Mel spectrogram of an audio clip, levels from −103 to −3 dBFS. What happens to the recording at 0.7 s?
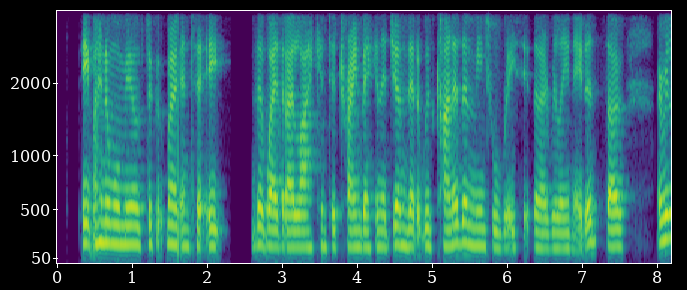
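Nothing goes wrong at 0.7 s; the speech passes through intact there.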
